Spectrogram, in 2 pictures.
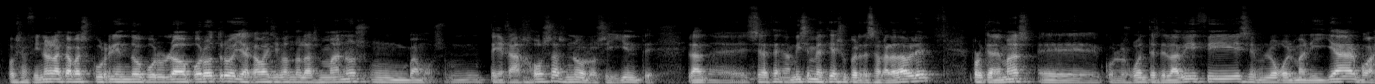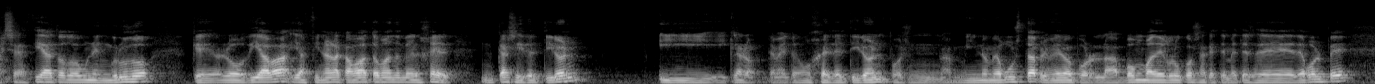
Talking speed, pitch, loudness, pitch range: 195 wpm, 105 Hz, -20 LUFS, 100-115 Hz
